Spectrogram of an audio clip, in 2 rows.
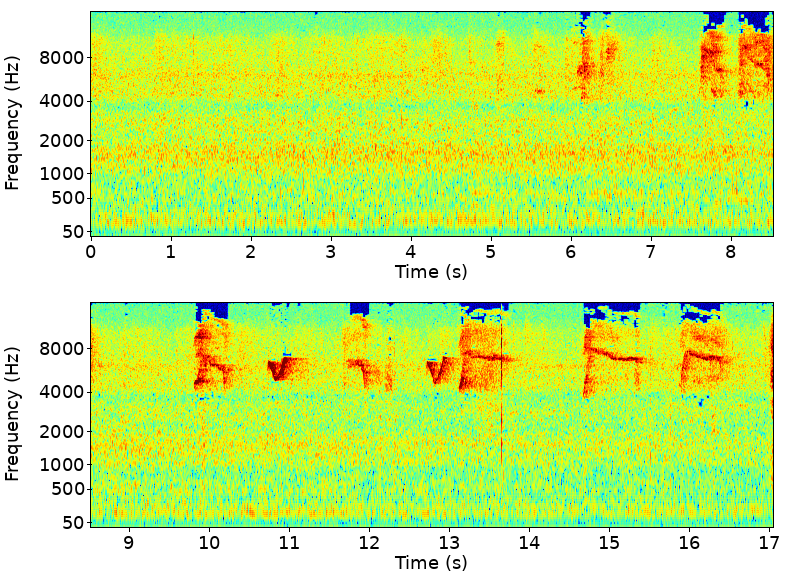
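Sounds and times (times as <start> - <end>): steady outdoor hiss: 0.0 - 17.0
bird calling: 7.6 - 8.6, 9.8 - 13.8, 14.6 - 16.6.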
